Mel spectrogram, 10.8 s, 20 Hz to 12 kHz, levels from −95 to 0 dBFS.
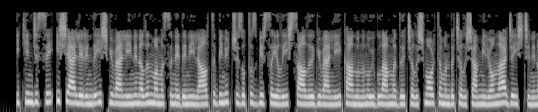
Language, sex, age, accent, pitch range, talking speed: Turkish, female, 30-49, native, 190-220 Hz, 105 wpm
